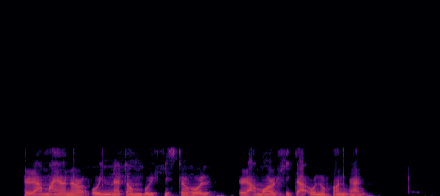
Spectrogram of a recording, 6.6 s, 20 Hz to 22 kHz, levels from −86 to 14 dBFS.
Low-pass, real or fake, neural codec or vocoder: 5.4 kHz; fake; codec, 16 kHz, 8 kbps, FunCodec, trained on LibriTTS, 25 frames a second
